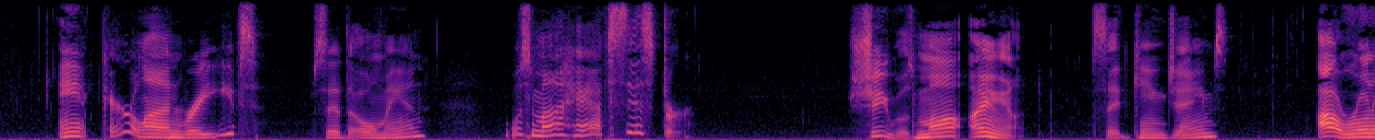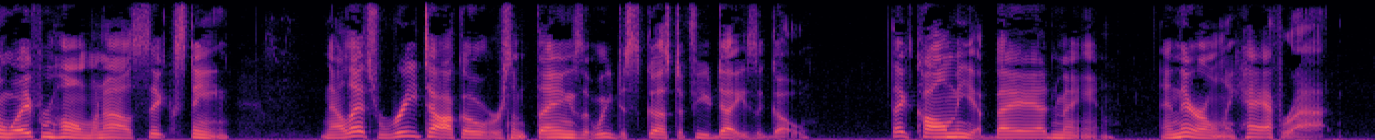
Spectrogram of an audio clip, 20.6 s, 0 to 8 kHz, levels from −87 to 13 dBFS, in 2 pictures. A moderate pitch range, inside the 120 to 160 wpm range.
Yes: average, 4.7 semitones; average, 150 wpm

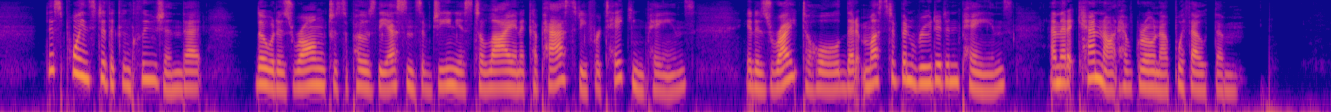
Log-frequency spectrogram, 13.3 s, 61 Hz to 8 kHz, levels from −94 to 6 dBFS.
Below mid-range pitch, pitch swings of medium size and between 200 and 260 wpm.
No: medium, 185 Hz; average, 4.0 semitones; fast, 205 wpm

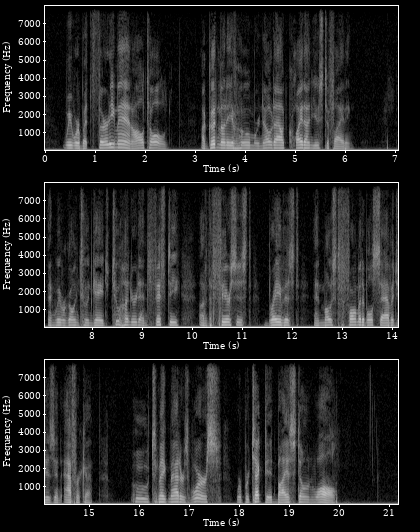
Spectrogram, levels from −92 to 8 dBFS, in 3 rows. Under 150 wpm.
Yes: average, 140 wpm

